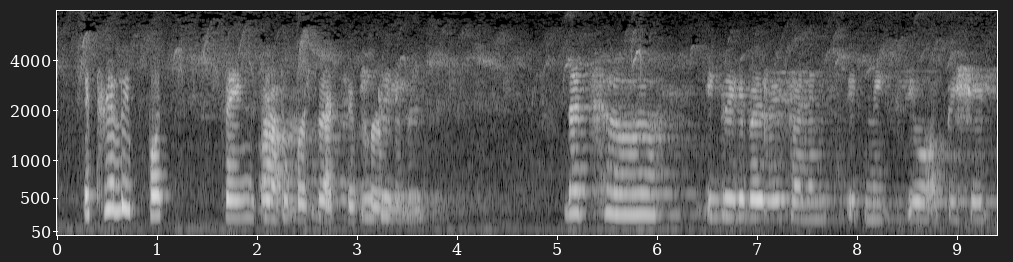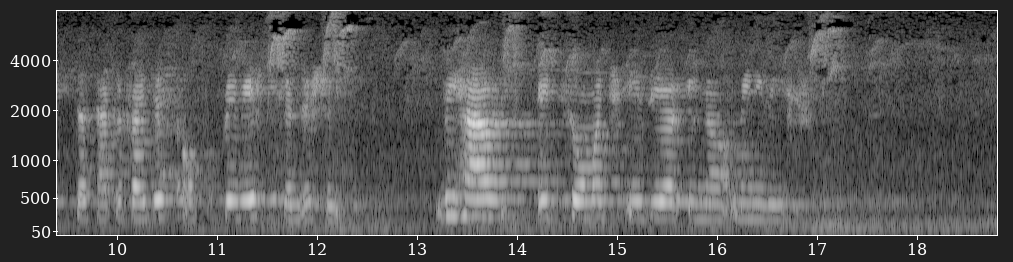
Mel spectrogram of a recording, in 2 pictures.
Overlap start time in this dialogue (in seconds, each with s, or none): 2.0 s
